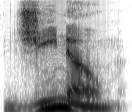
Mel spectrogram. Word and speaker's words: genome: Genome is pronounced genome, Dan.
